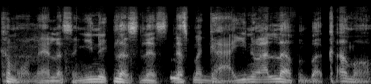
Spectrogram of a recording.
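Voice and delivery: mock amused, laughing-it-off, dismissive tone. Acting out the listener's reaction back to them, imitating someone laughing it off. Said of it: "and you're like".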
